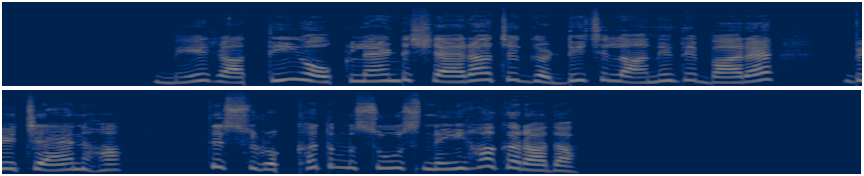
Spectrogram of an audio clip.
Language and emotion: Dogri, fearful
